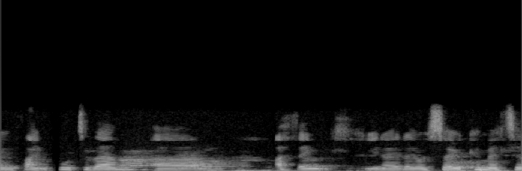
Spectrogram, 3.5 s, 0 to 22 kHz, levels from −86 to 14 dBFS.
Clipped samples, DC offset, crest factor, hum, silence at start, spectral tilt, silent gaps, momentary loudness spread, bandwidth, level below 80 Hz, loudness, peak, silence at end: under 0.1%; under 0.1%; 16 dB; none; 0 s; -4.5 dB/octave; none; 10 LU; 8.8 kHz; -36 dBFS; -24 LUFS; -6 dBFS; 0 s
